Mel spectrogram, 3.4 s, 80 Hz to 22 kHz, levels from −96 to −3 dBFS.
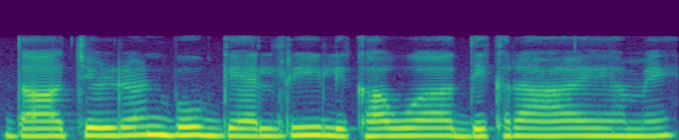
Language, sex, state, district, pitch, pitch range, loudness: Hindi, female, Madhya Pradesh, Bhopal, 210 Hz, 205-215 Hz, -12 LUFS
